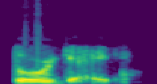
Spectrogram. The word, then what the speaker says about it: storge: The next type of love, it's S-T-O-R-G-E, and it's pronounced storge.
